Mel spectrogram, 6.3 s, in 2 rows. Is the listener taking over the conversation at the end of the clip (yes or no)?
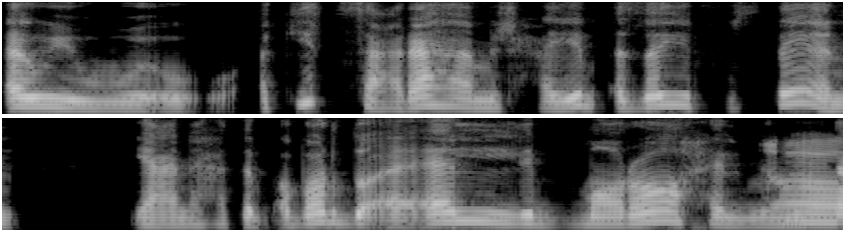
yes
